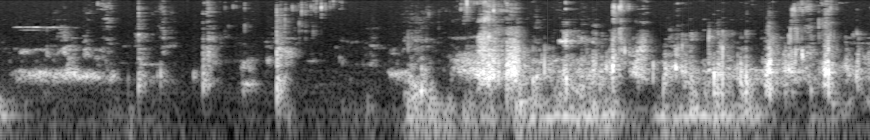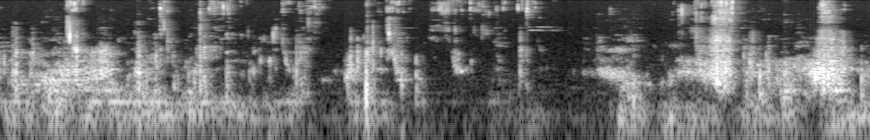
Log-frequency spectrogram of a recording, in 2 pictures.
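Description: Chewing and wet mouth sounds of rice mixed with spicy chicken curry being eaten by hand. Soft squishing and clicks for the first few seconds, then steady chewing from about four seconds in, a brief lull, and louder chewing again on a fresh mouthful near the end.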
